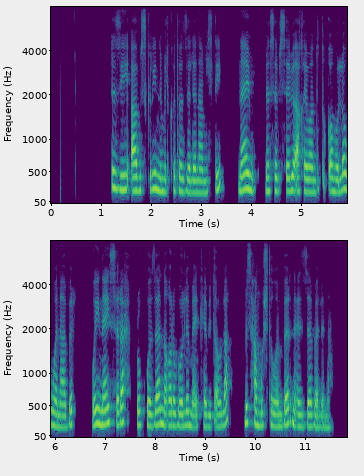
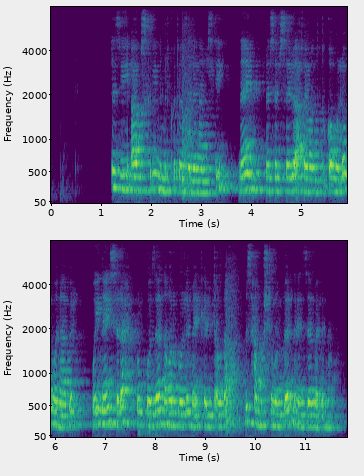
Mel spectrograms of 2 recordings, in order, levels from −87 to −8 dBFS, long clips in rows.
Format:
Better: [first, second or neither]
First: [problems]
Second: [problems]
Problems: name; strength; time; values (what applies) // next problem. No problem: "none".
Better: first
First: none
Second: noise reduction (neural separator model SepFormer DNS4)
